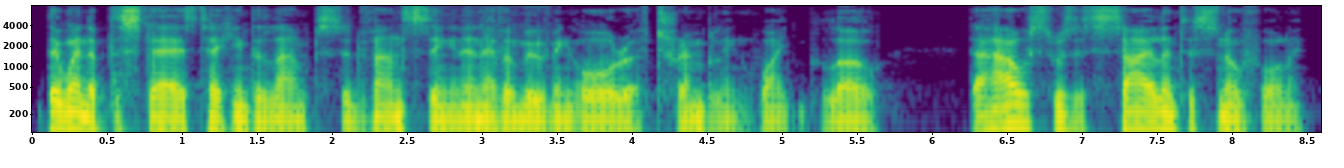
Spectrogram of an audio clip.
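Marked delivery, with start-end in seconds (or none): none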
